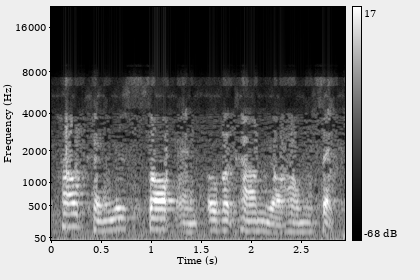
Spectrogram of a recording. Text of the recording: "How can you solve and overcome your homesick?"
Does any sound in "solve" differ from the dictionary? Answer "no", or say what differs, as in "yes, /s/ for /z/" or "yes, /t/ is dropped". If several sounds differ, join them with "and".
yes, /l/ is dropped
